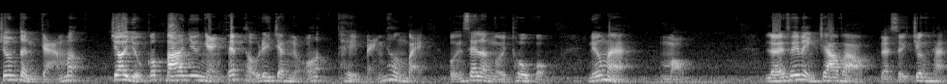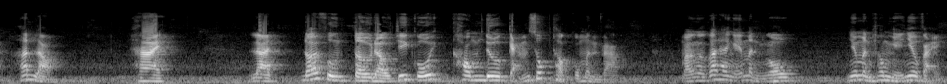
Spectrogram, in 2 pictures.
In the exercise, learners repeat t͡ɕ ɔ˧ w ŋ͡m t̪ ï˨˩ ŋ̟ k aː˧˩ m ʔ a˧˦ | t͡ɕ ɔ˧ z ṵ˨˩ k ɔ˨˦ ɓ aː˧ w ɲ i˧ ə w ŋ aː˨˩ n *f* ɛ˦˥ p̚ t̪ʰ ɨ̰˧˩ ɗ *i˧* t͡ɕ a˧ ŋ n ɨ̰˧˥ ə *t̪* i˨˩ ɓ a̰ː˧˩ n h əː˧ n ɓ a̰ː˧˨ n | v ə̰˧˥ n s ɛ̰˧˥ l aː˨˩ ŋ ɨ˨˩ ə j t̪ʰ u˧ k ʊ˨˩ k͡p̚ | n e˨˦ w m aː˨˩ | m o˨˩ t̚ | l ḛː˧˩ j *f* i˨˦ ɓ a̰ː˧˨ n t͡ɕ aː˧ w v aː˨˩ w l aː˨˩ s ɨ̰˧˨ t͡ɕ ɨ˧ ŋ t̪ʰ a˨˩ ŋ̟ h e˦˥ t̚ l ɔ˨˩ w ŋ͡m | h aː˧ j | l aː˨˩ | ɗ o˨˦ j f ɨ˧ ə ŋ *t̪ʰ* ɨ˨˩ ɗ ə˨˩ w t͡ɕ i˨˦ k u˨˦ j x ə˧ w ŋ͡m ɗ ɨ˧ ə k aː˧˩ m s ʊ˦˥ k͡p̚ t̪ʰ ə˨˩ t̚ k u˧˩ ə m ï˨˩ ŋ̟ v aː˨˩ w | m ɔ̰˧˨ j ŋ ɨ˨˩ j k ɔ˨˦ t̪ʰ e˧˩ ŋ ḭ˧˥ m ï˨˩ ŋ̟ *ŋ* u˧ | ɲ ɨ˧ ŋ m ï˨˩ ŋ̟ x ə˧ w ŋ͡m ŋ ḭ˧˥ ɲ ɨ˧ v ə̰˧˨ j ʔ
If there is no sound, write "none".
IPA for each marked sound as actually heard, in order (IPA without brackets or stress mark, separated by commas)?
f, i˧, t̪ʰ, f, t̪, ŋ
